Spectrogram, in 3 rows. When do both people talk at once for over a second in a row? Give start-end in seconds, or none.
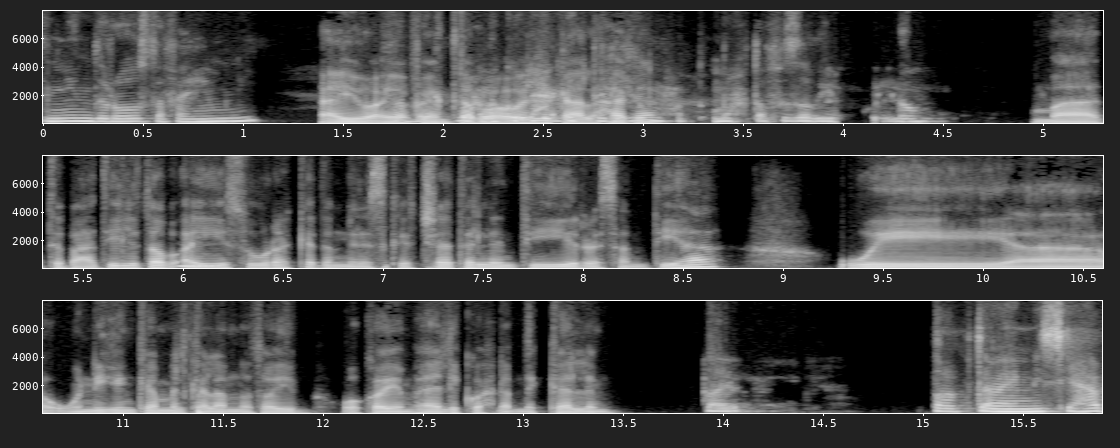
1.7-3.1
